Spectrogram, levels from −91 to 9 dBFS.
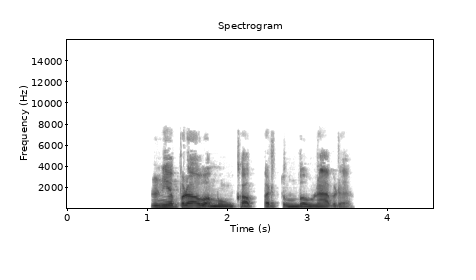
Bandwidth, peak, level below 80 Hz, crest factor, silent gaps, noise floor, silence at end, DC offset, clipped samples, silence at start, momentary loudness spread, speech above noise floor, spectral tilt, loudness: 7.4 kHz; -2 dBFS; -54 dBFS; 16 dB; 2.38-2.46 s; under -90 dBFS; 1.05 s; under 0.1%; under 0.1%; 1.05 s; 12 LU; over 75 dB; -8 dB/octave; -15 LUFS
